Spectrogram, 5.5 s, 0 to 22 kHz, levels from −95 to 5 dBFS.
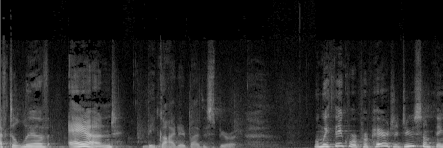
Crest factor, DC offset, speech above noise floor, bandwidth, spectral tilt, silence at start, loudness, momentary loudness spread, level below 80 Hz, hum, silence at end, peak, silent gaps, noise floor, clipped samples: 18 dB; under 0.1%; 36 dB; 14.5 kHz; -5 dB/octave; 0 s; -27 LUFS; 18 LU; -66 dBFS; none; 0 s; -10 dBFS; none; -63 dBFS; under 0.1%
